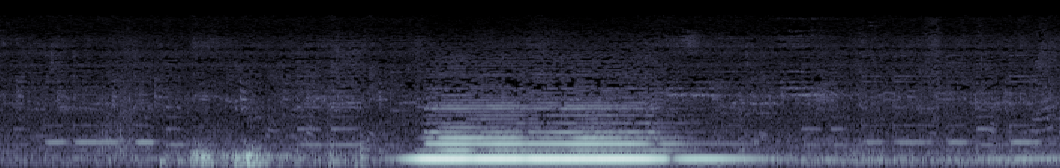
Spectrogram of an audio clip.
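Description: Guitar heard through a PA: a few quiet held notes, then about four seconds in a loud, steady low tone held for about two and a half seconds, fading out in a shorter, softer stretch.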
